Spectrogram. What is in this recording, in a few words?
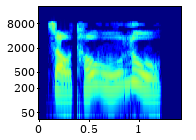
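"走投无路", Mandarin Chinese; hsk; chinese-flashcards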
